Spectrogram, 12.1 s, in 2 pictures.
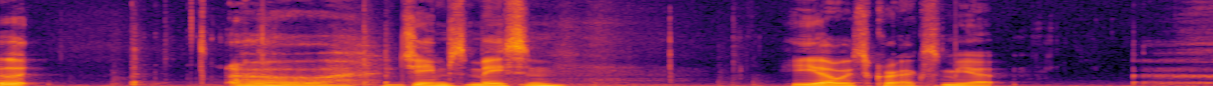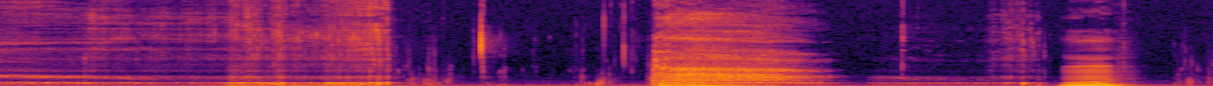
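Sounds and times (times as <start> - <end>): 
speech: 0.0 - 0.2, 1.2 - 3.0, 4.0 - 5.1, 11.4 - 11.8
person sipping tea: 5.7 - 8.4, 9.0 - 12.1
soft mouth sounds: 7.3 - 12.1.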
